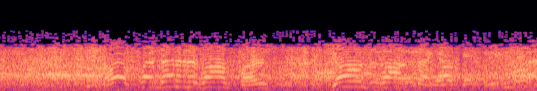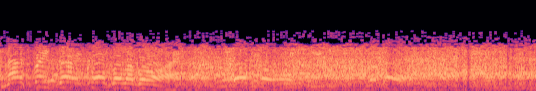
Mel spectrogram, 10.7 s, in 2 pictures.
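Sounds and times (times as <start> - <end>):
ballpark crowd cheering for a batter: 0.0 - 10.7
speech: 2.2 - 8.5.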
